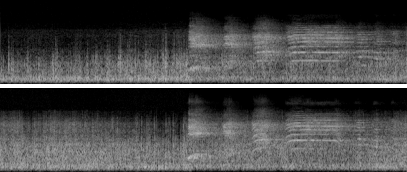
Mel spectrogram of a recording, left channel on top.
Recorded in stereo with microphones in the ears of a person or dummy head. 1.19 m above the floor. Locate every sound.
1.9 s laughter: 55° right (ahead or behind), 0.8 m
